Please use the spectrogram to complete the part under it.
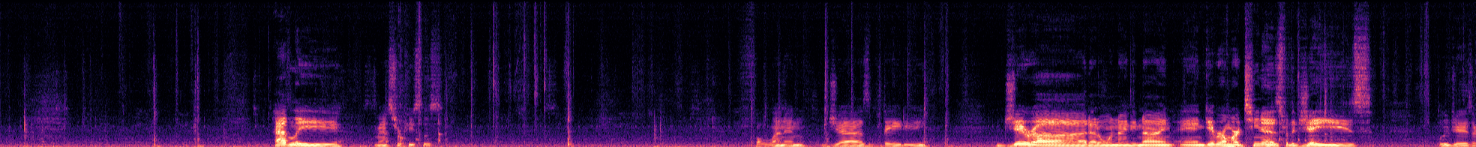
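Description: Trading cards rustle and slide against each other in someone's hands.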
